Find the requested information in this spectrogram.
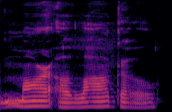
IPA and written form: ˌmɑːrəˈlɑːɡoʊ (Mar-a-Lago)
